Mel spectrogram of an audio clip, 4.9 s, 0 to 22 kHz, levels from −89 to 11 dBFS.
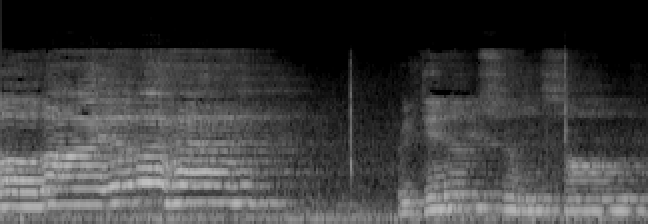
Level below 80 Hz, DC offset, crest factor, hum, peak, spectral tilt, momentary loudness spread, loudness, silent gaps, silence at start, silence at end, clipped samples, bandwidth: -46 dBFS; under 0.1%; 14 dB; none; -10 dBFS; -6 dB/octave; 21 LU; -24 LUFS; none; 0 s; 0 s; under 0.1%; 10 kHz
